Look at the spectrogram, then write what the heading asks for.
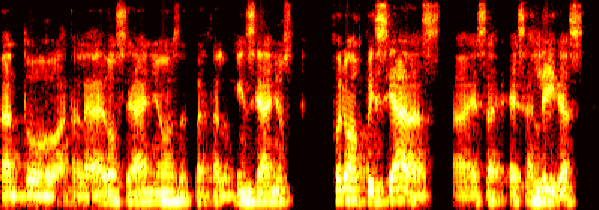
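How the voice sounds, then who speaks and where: Somewhat breathy and with a slight non-native accent, a man speaks at a medium pitch and a fairly slow pace with ordinary pitch variation. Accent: slightly non-native Spanish. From US, New York City. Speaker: webinar host, management systems consultant. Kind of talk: webinar presentation. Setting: online webinar. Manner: halting, many fillers.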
